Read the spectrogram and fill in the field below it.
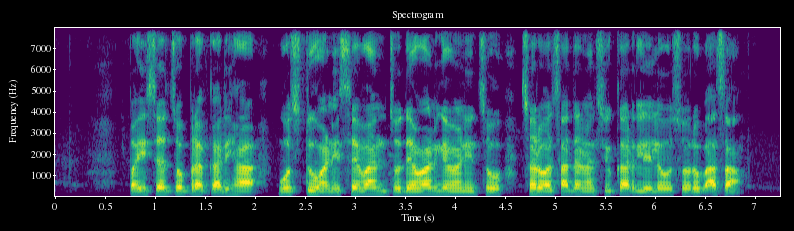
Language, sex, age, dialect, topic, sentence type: Marathi, male, 18-24, Southern Konkan, banking, statement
